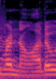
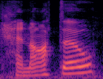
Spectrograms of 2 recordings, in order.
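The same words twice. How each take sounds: First: The name begins with an English R sound. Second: The name begins with an H-like sound. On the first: The speaker calls it wrong. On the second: The speaker calls it right.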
